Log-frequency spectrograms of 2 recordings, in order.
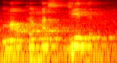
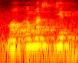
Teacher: Seperti pengucapan kata masjid, saat dibaca waqaf dianggap sesuai dengan sifatnya apabila huruf dal sudah diqalqalahkan.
